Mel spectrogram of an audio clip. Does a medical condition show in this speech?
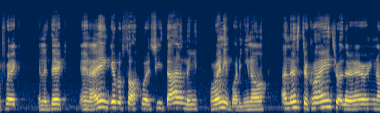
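Yes: cerebral palsy.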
